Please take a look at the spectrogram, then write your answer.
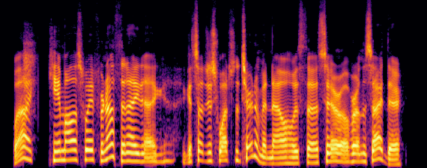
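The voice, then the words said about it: Slight put-on character accent. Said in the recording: “I'm starting to slip into that accent a little bit now.”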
